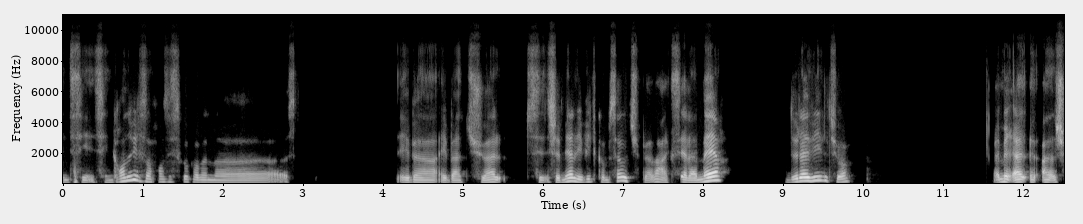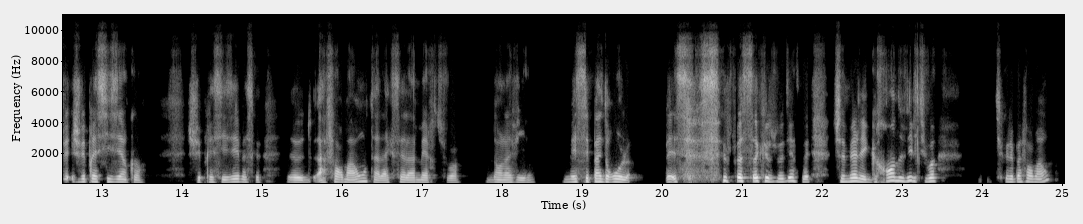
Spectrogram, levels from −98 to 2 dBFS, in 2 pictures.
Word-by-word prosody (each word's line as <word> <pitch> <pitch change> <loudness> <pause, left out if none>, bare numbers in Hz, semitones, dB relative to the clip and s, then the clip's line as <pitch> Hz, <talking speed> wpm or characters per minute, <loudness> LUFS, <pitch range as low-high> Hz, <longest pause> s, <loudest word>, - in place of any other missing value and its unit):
une 140 - -11
c'est 140 -5 -8
c'est 135 - -13
une 130 - -14
grande 195 - -2
ville 280 -1 +1
San 180 -2 -5
Francisco 165 0 -12
quand 155 -2 -8
même», 145 -1 -7
heu, 135 0 -8 0.2
c - - -16 1.3
eh 140 +1 -4
ben 140 -2 -3
eh 135 - -2
ben, 135 -1 -3
tu 135 - -7
as 155 +3 0
l 155 - -2 0.3
c'est 140 - -10
j'aime 140 +1 -3
bien 205 +4 +4
les 175 -6 +2
villes 170 +2 -10
comme 145 -2 -9
ça, 225 +9 0
où 230 - +4
tu 215 - -12
peux - - -9
avoir 175 - -4
accès - - -4
à - - +2
la 135 -1 0
mer, 225 - +8 0.8
de 150 +5 -5
la 225 +1 +8
ville, 240 +2 +1
tu 215 - -6
vois? 180 +4 -2 1.8
Ah - - -2
mais - - +4
al - - +6 0.2
ah - - +1
je - - 0
je - - -3
vais 180 - +1
préciser 175 -2 0
encore, 145 -3 -6 0.6
je - - -9
vais - - -19
préciser 155 +3 -2
parce 155 -2 -6
que, - - -7 0.4
heu, 145 -1 +3 0.2
à 125 - +2
Fort-Mahon, 155 +5 0
tu 195 - -12
as 135 - 0
l'accès 135 +4 -3
à - - +1
la 145 0 +2
mer, 145 -1 -3
tu 145 - -22
vois? 135 0 -4 0.3
Dans 150 0 -4
la 145 0 0
ville. 140 -1 -6 0.4
Mais 165 +2 0
c'est 195 +3 -1
pas 185 -2 +4
drôle, 175 -2 +4 0.4
beh, 480 -3 +5
c'est - - -2 0.4
c'est 225 - -12
pas 220 - +11
ça 215 0 +6
que 215 0 +5
je 200 - -13
veux 185 0 0
dire, 220 +3 +4
c'est 170 - +1 0.3
j'aime 180 -1 -2
bien 210 +1 +7
les 170 -5 +3
grandes 220 +9 +3
villes, 215 +1 0
tu - - -11
vois? 210 +1 +4 0.7
Tu - - -13
connais 175 -2 -1
pas 185 - -1
Fort-Mahon? 180 - -2
165 Hz, 220 wpm, -23 LUFS, 145-195 Hz, 1.8 s, pas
